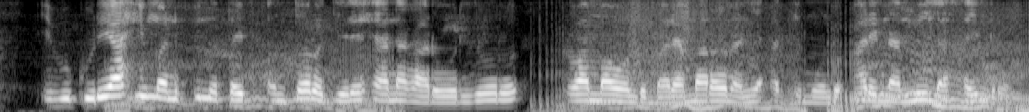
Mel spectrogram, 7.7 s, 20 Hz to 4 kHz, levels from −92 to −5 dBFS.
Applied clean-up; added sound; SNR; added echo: none; Zipper (clothing); 11 dB; none.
